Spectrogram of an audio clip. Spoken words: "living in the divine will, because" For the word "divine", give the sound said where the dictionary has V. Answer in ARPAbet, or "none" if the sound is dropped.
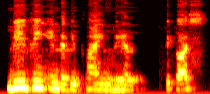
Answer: F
